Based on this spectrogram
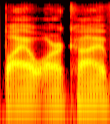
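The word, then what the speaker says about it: bioRxiv: It was posted on Biovu, that's pronounced bioarchchive, August 2nd, 2025.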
